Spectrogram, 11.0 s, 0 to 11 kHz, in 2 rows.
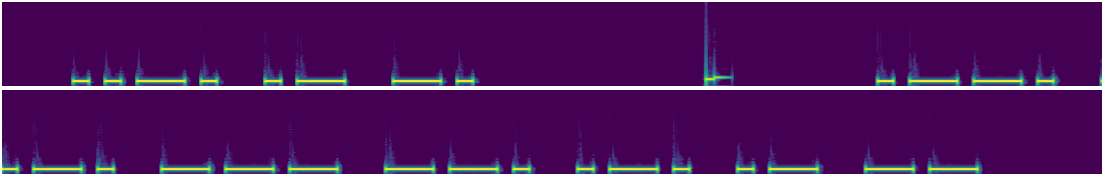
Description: Morse code, heard as a keyed tone, about 16 wpm, 700 Hz. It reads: FAN PROGRAM
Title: Sentences from Top 1000 Words - Review Part 4 - New Word Drill - 15wpm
